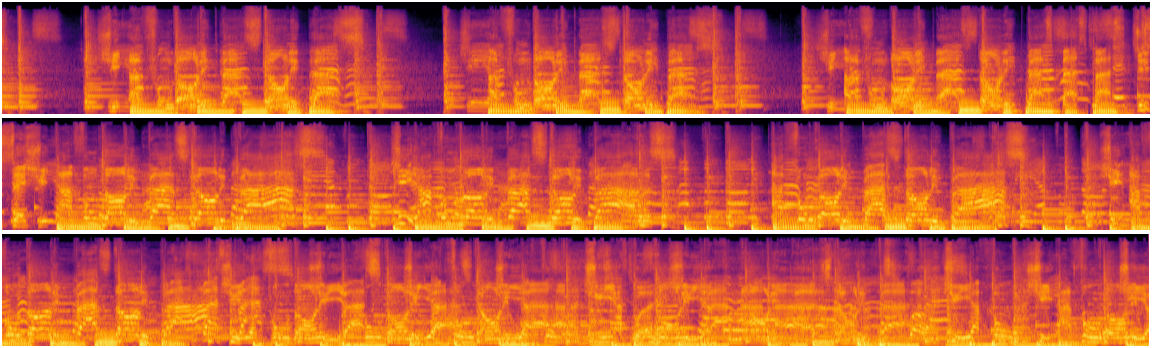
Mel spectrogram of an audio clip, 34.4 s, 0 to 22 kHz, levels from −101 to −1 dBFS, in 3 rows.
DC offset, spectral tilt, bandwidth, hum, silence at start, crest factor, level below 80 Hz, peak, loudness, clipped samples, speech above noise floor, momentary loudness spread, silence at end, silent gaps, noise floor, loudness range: under 0.1%; -5 dB/octave; 18 kHz; none; 0 s; 12 dB; -22 dBFS; 0 dBFS; -13 LUFS; under 0.1%; 24 dB; 6 LU; 0 s; none; -36 dBFS; 3 LU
